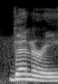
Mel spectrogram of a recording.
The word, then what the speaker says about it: venery: Venery.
